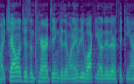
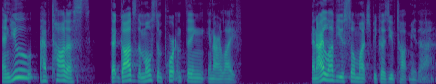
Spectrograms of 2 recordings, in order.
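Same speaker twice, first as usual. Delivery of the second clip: daughter's sincere words; 4 semitones higher, 4 dB quieter, slower than usual. Retold or imitated. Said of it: "She says".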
